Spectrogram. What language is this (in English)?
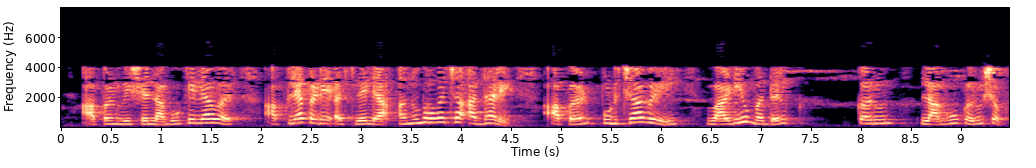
Marathi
